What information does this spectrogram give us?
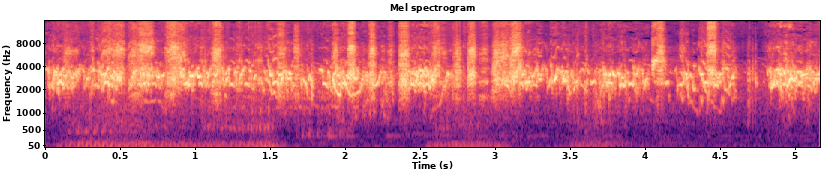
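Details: Australian parrot budgies warble steadily with scratchy chirps and clicking notes. Intermittent low humming sits beneath the chatter.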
